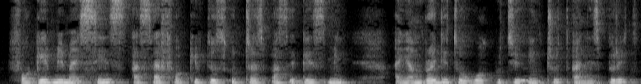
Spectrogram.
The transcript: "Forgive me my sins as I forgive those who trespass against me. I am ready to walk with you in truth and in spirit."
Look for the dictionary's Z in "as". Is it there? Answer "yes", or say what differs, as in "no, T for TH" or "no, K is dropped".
no, S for Z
